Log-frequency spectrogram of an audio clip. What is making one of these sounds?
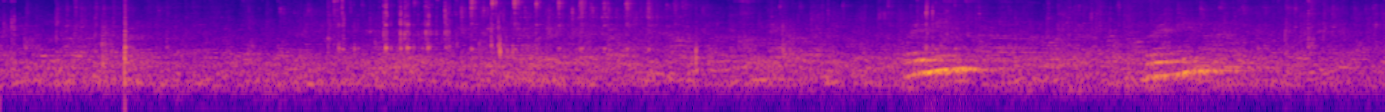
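Plastic game pieces click as they are moved on a board.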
